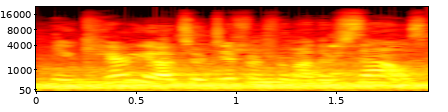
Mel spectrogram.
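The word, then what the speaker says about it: eukaryotes: Uh it's pronounced ukarotes. Ukarotes.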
